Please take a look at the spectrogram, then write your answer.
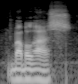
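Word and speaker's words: babbelas: And then we get to one of my better words, which is pronounced this way. Bubble-us.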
